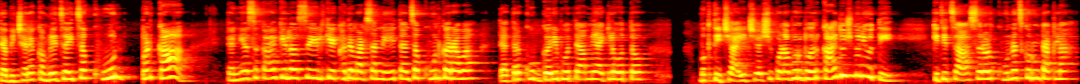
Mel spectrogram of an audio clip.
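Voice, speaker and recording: A woman's voice: on the high side, brisk, fairly bright tone, lightly acted. A woman voicing a worried elderly grandmother who asks anxious, pleading questions in a Marathi serial recap.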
